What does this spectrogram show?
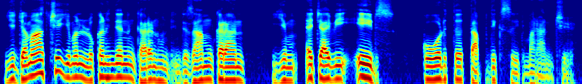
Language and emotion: Kashmiri, neutral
